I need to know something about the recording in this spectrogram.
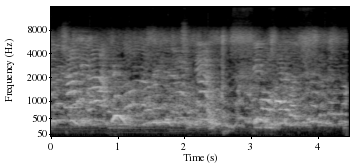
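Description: A classroom full of children chattering at once: many overlapping young voices, with no one voice standing out.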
